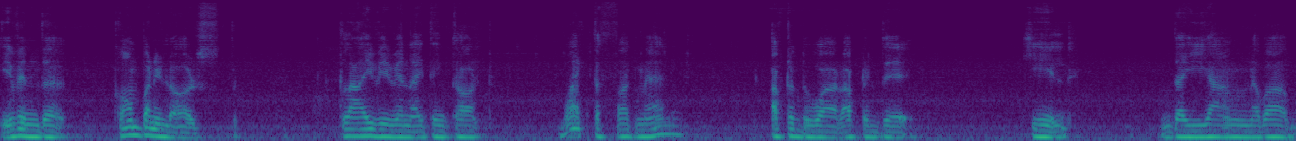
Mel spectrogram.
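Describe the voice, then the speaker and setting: Very slow, somewhat breathy speech from a man with a Bengali accent, medium pitch, dark, mellow tone, fairly even intonation and long, frequent pauses. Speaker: online content creator. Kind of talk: casual monologue on history.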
